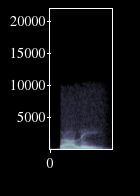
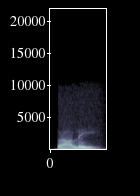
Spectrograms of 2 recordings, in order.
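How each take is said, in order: First: The stress is on the second syllable. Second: The same.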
